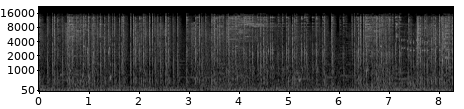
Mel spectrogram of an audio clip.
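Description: Video game effects pop and crackle rapidly.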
